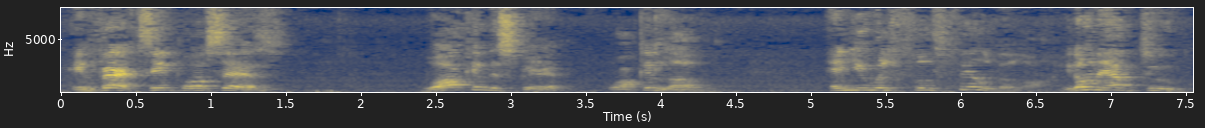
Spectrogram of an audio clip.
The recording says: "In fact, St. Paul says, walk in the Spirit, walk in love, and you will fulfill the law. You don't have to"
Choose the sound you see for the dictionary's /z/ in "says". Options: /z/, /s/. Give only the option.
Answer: /z/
